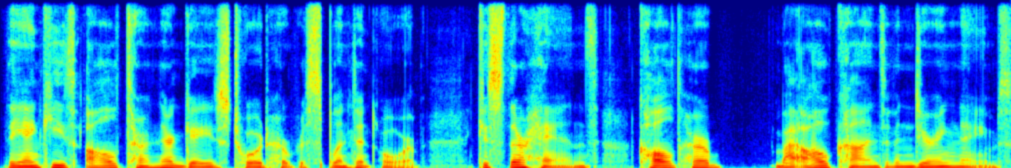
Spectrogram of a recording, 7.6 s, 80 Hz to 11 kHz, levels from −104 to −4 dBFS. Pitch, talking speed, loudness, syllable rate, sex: 120 Hz, 165 wpm, -21 LUFS, 5.0 syllables/s, male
